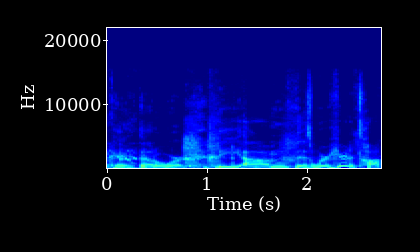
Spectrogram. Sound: laughs

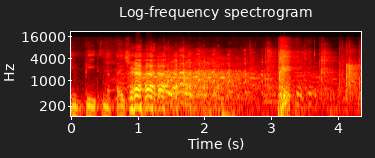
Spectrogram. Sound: all laughing

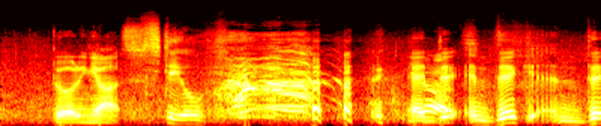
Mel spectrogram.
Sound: laughs

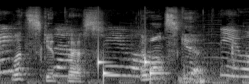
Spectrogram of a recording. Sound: remote beeping

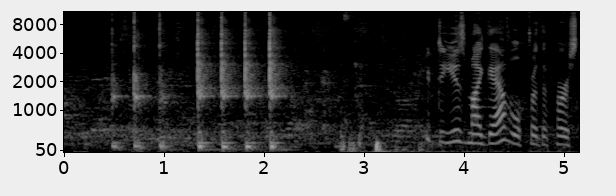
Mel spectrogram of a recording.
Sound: gavel banging

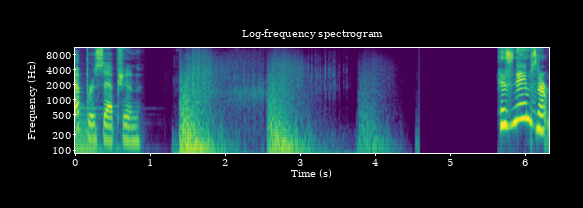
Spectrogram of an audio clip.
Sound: big stomps

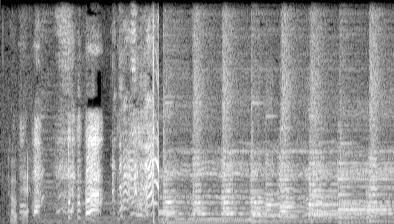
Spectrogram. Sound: giggling

